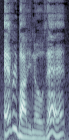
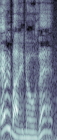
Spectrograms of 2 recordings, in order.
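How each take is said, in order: First: Low mock statement, pitch falling; mock know-it-all. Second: "everybody knows that" rising like a question; incredulous echo. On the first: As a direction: imitate a believer stating it as settled fact. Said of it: "Then they be like". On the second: Retold or imitated. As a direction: throw "everybody knows that" back with a questioning lift. Echoes the answer back in disbelief.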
